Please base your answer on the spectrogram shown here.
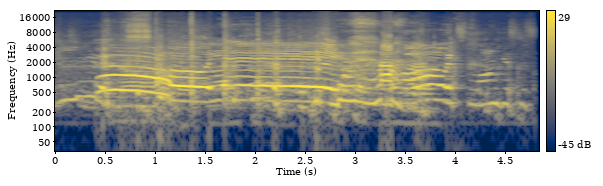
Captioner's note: group cheers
